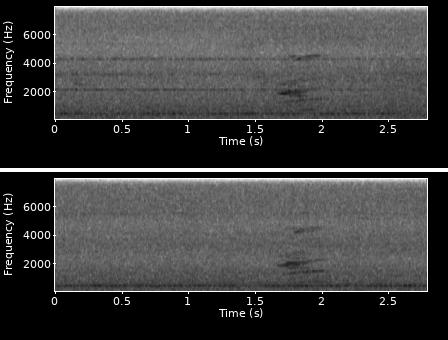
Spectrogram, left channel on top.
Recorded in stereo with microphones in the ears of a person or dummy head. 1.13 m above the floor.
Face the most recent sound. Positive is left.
turn(degrees=-5)  # may be behind; listen again after turning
